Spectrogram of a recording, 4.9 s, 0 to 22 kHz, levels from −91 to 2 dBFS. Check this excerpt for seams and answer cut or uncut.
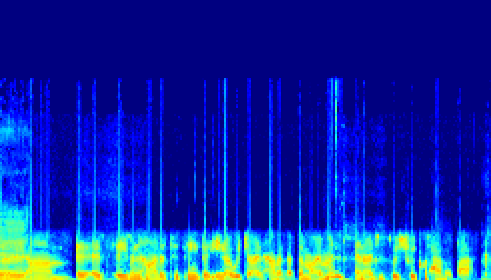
uncut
